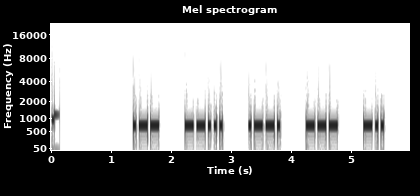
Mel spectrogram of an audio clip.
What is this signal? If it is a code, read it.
Morse code, heard as a keyed tone, about 25 wpm, spaced as for 14 wpm, 700 Hz. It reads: W7POD
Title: USA Call Signs - 3x Character Spacing - 25wpm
